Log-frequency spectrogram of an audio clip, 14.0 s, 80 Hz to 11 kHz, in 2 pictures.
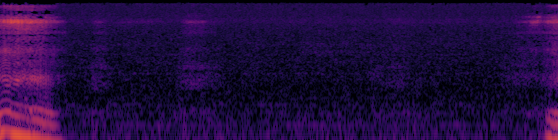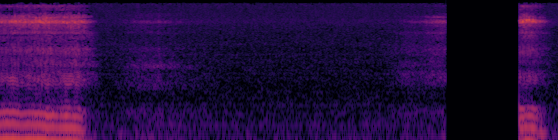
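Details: Middle-aged man snoring during sleep, recorded 2022-02-15; owner wonders about sleep apnea after a sudden gasp at the end: two loud, low rumbling snores about six seconds apart, quiet breathing between; snoring.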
